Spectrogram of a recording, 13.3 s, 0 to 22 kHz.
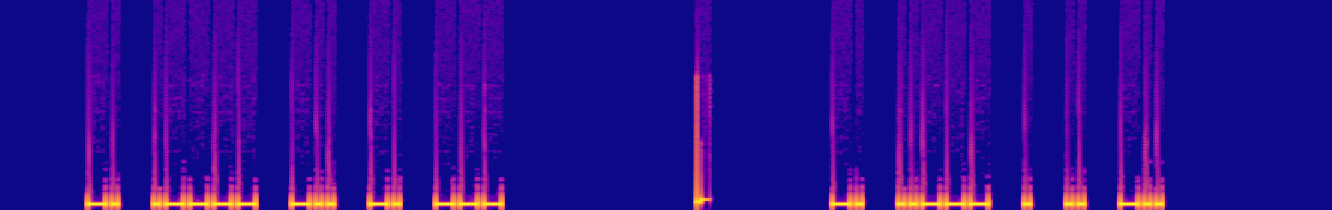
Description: Morse code, heard as a keyed tone, about 20 wpm, spaced as for 14 wpm, 700 Hz. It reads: N1DNO N2EID
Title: 088 Lesson 15g - Number 5 - Call Signs 20wpm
